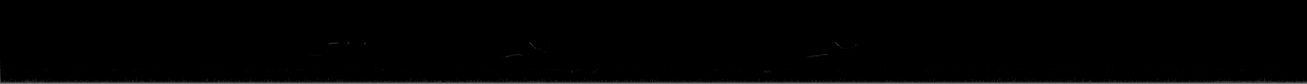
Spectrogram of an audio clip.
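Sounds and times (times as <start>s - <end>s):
faint steady hum: 0.0s - 13.0s
bird calling: 5.0s - 5.9s, 7.6s - 9.9s.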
